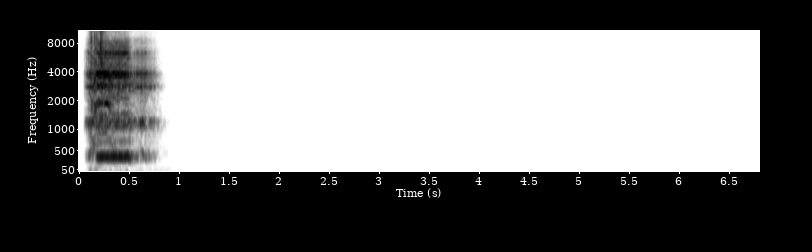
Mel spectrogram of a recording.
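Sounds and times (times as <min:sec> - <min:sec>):
robot ahoogah horns: 0:00.1 - 0:00.9.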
